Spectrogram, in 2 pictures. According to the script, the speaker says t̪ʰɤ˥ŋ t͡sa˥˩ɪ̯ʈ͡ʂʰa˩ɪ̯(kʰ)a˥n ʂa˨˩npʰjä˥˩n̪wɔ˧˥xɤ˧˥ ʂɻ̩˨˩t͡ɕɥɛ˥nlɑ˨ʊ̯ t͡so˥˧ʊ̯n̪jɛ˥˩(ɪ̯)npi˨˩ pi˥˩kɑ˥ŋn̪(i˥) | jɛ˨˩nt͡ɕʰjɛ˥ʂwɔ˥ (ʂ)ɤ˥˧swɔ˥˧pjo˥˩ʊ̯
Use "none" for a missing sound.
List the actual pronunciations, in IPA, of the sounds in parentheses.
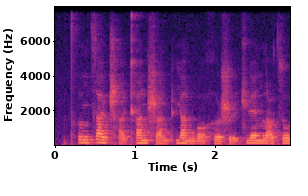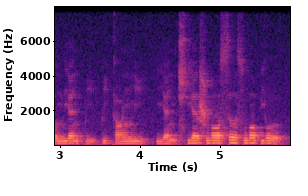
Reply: kʰ, none, i˥˩, s

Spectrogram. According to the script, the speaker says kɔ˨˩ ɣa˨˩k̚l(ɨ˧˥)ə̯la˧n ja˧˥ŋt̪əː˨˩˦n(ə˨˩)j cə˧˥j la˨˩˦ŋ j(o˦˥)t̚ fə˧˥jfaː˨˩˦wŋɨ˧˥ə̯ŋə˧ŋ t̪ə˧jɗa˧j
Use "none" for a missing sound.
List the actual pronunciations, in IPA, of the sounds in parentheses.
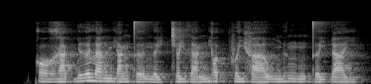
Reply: ɨ˧˥, ə˨˩, ɔ˦˥

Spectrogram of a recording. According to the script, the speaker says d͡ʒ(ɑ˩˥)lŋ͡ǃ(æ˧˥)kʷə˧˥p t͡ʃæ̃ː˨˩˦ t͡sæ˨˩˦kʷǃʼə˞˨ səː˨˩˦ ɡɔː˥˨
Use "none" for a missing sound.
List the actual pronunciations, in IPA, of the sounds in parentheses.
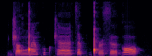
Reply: ɑ˨, æ̃˧˥

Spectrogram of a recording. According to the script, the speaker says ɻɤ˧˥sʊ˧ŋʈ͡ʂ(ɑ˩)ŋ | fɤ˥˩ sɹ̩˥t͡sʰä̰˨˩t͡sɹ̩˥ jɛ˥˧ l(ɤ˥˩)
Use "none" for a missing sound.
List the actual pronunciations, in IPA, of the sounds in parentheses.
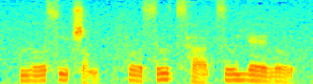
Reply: ɑ˩, ɤ˥˩

